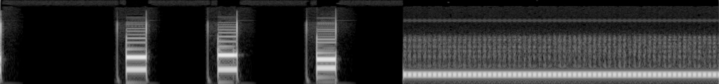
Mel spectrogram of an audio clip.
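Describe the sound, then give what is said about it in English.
Three short telephone tones for a number not in service, followed by a long steady tone that holds to the end, all loud and clear with no voices. “Sorry, the number you have dialed is not in service at this time.”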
